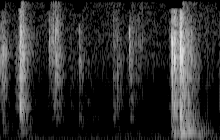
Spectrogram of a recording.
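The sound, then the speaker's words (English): Sounds of the warden's office door in a state prison opening: a few soft, irregular clicks of the handle and latch, then a louder rattling clunk as the door swings. No voices. “The guard stopped before the door to the warden's office. Come in.”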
